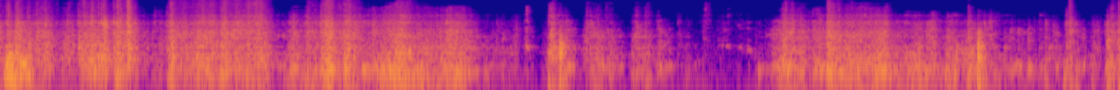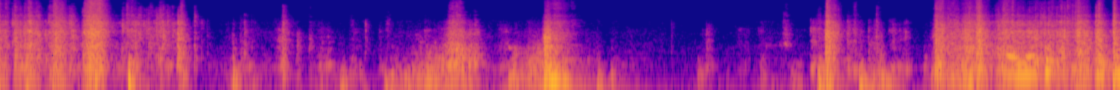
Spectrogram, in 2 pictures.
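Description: Plastic chip bag crinkling in the hands as it is opened and handled, and chips rattling as they are shaken out of the bag into a bowl. The sound comes in irregular spells with short quiet gaps.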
